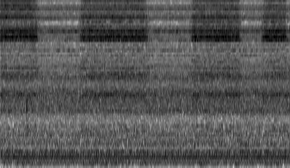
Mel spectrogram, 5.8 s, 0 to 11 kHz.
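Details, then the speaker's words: Mercedes S550 S-Class engine health check, leak-down tester: mic at exhaust, steady hiss that swells and fades as thumb covers and uncovers the plug hole, air leaking past slightly leaking exhaust valves, enough to trigger a check engine light. "So that is the sound of the air changing whenever I'm blocking the hole and unblocking the hole. And there should be no air in the exhaust system because the exhaust valves are shut. They're supposed to be. So the exhaust valves are leaking, obviously slightly"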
